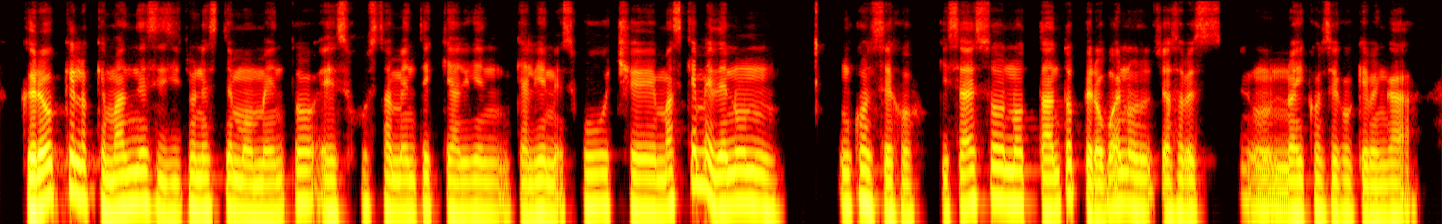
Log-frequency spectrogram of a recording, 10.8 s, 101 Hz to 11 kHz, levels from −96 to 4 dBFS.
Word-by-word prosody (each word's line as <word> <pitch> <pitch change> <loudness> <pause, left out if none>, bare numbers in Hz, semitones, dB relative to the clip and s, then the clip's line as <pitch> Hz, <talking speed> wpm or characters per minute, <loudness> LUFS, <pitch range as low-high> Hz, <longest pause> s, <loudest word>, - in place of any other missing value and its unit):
creo 150 +6 +6
que 200 - +2
lo 170 -3 +2
que 135 - 0
más 135 +2 +4
necesito 140 -4 0
en 130 - +3
este 130 0 -1
momento 125 +5 0
es 125 -3 -1
justamente 130 -1 -2
que 130 - -3
alguien 125 0 -1
que 120 - -7
alguien 120 0 +2
escuche, 140 0 -1
más 145 +4 -1
que 235 - -1
me 220 -6 +2
den 140 +2 +3
un 140 -5 0 0.4
un 145 - +1
consejo. 125 -6 -1
Quizá, 130 +3 -2
eso 160 +1 0
no 155 0 +1
tanto, 140 +6 0
pero 115 -2 +2
bueno, 135 -1 +1
ya 125 - 0
sabes, 125 0 -3
no 65 - -1
hay 125 - +2
consejo 125 -1 -2
que 115 - -3
venga, 120 +3 -1
130 Hz, 200 wpm, -21 LUFS, 125-145 Hz, 0.4 s, creo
